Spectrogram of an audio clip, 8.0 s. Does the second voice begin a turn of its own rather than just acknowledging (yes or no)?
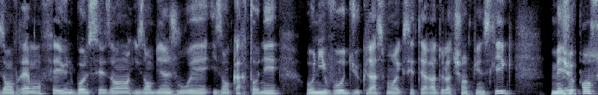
no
